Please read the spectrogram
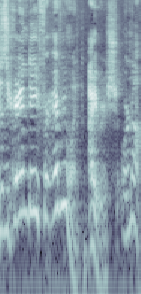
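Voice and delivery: terrible fake Irish accent, sing-song. Reading a Saint Patrick's Day verse aloud, terrible Irish accent. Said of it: "I know I have a terrible Irish accent".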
